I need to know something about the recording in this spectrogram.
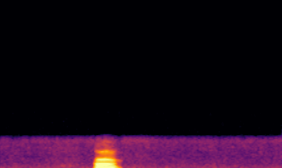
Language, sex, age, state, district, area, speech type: Santali, male, 18-30, Jharkhand, East Singhbhum, rural, conversation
